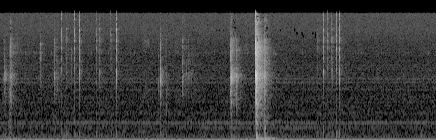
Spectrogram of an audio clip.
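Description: Keystrokes on a computer keyboard, scattered clicks as a command is typed, with one louder knock about five seconds in, over a faint steady hum.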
